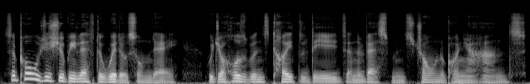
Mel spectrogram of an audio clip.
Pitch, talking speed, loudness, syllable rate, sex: 115 Hz, 225 wpm, -20 LUFS, 5.7 syllables/s, male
